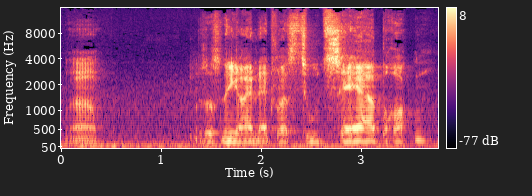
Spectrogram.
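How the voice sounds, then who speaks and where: An actor playing a bullish, crude company boss in his fifties in an audio drama, with a rough, husky voice and blunt manner. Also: very deep voice, measured pace, bright, forceful tone, a little hiss or hum, heavily acted. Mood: gruff, skeptical. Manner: blunt, coarse. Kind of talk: German audio drama acting.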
